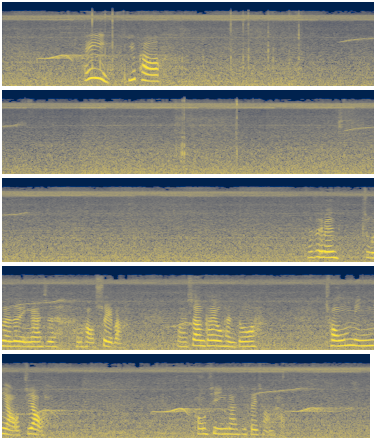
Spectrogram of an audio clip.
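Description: A rooster crows loudly nearby, several times.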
